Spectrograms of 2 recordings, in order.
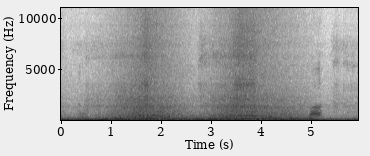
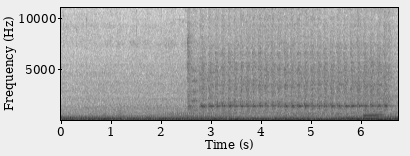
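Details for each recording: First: Nissan Navara diesel that would not start, after replacing a defective boost sensor, no fault codes: it revs up and back down twice, smooth and even with no misfire. Running normally after the repair. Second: Nissan Navara diesel, towed in from another shop, won't start: steady cranking without firing, with a beeping tone. Remaining codes are power circuit, boost/air pressure sensor and accelerator position sensor; blamed on a defective boost sensor.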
